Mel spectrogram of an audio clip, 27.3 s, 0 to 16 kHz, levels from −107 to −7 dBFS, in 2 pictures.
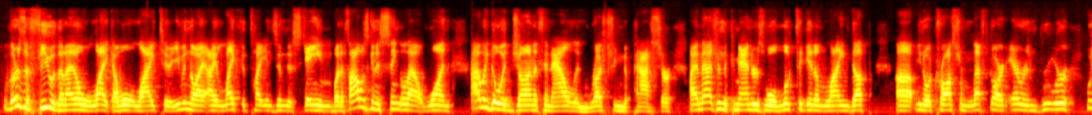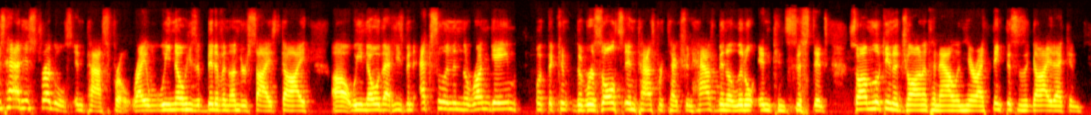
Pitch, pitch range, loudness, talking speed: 170 Hz, 155-185 Hz, -25 LUFS, 255 wpm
